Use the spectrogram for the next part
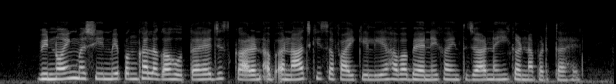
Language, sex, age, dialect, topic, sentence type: Hindi, female, 18-24, Hindustani Malvi Khadi Boli, agriculture, statement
